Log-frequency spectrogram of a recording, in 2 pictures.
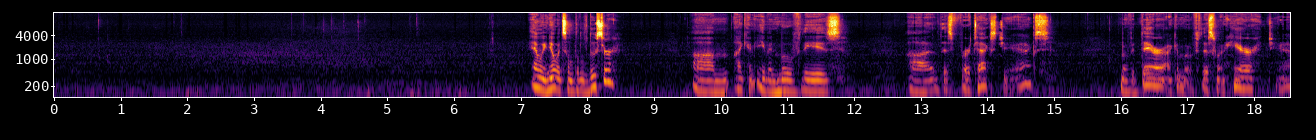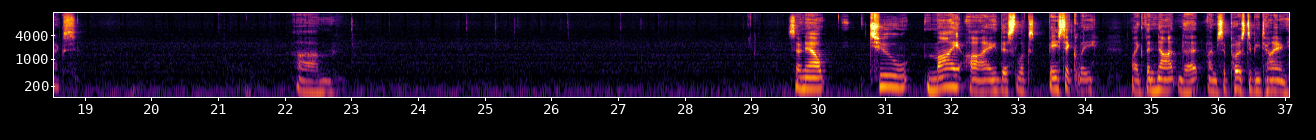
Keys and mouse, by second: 1.6 g, 3.9 Tab, 4.4 a, 5.2 s, 7.7-9.6 middle drag, 10.4 click, 13.0 g, 15.3 click, 15.9 middle click, 17.0 click, 17.8 g, 18.2 x, 20.9 click, 22.4 click, 23.4 middle click, 25.0 click, 26.0 g, 26.9 click, 27.6-30.7 middle drag, 33.1 shift+middle click, 33.9-36.4 middle drag.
